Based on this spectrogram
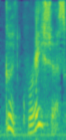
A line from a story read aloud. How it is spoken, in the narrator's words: cried Charlie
